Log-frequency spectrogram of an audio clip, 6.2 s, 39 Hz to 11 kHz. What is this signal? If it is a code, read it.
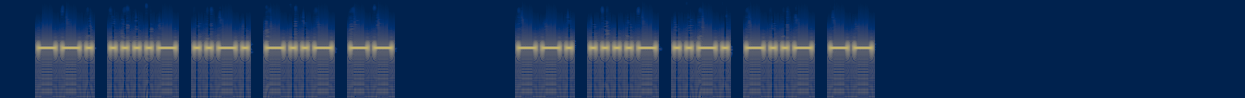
Morse code, heard as a keyed tone, about 40 wpm, 700 Hz. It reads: G4FXM G4FXM
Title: DXCC-100 Call Signs - 5 Characters - Repeated 2x - 40wpm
